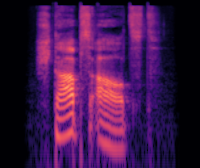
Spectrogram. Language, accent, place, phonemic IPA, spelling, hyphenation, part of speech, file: German, Germany, Berlin, /ˈʃtaːpsˌʔaːɐ̯t͡st/, Stabsarzt, Stabs‧arzt, noun, De-Stabsarzt.ogg
- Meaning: staff surgeon, medical officer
